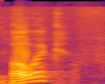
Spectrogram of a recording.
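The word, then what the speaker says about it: Bouck: And then Craig, is it Bowick? Is that the correct pronunciation? B-O-U-C-K? Craig Bauk. Was it? Craig Bauk. Bauk.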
